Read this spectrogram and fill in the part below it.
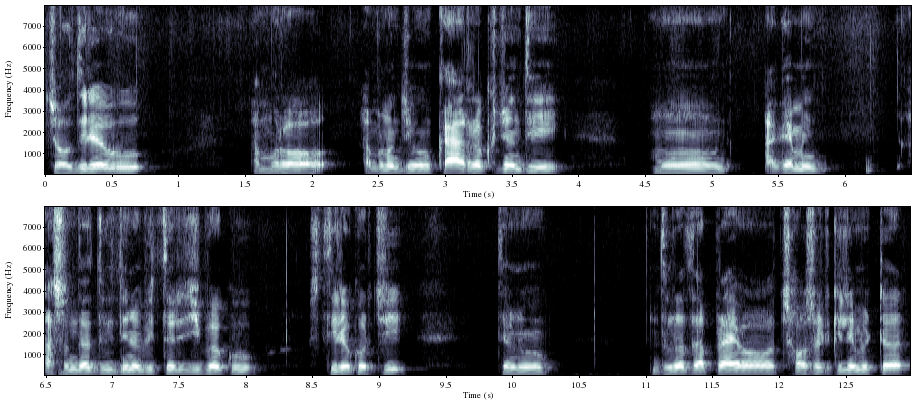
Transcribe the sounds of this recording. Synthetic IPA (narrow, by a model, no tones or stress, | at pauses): t͡ʃɔwd̪ʱiɾebu | amɔɾɔ | a̰pɔɽ̃ɔd͡ʒeũkaɾɾɔkʰu̥t͡ʃʰɔnt̪i | mũ | a̰ɡami | asɔnd̪ad̪ujd̪inɔbʱit̪ɔɾid͡ʒibakust̪ʰiɾɔkɔɾt͡ʃʰi | t̪eɽ̃ɔ | d̪uɾɔt̪apɾajɔt͡ʃʰɔsɔʈkilomiʈɔɾ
